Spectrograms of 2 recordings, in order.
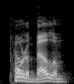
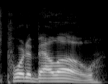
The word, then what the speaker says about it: portobello: took footstep come on portabellum portabellum yes those those are my favorite mushrooms are portabellums is that how you say it it's portabello whatever but that's okay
